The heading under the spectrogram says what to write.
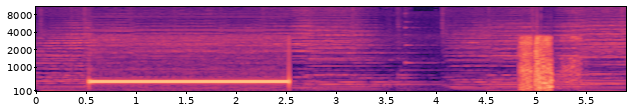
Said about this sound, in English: Yeah, let's call this person. Oh, wow, you've dialed already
